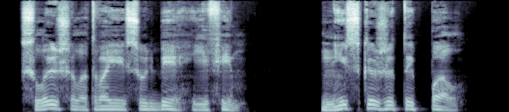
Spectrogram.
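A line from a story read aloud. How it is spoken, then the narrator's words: Calm. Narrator (Russian): сказал Иван спокойно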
